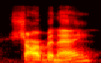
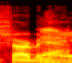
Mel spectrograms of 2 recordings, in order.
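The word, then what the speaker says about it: Charbonnet: UCLA running back Zach am I pronouncing his name right uh Chardonnay I believe it's charbonne it reminds me yeah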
